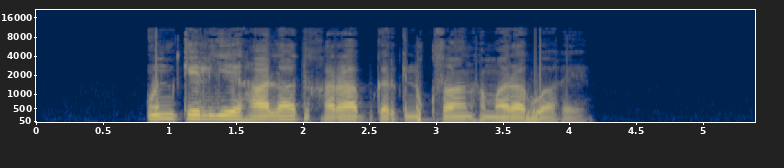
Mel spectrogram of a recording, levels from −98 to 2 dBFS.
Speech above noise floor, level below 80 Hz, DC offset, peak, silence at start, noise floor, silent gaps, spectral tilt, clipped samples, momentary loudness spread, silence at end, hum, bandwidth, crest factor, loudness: 64 dB; -48 dBFS; under 0.1%; -6 dBFS; 0.85 s; -87 dBFS; none; -7.5 dB/octave; under 0.1%; 9 LU; 1.3 s; none; 11.5 kHz; 18 dB; -24 LUFS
